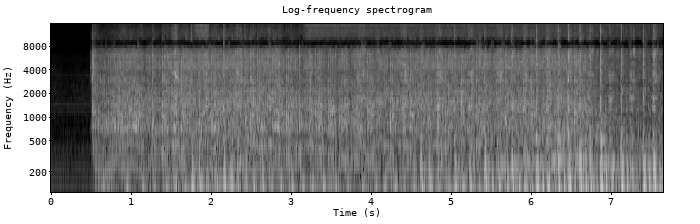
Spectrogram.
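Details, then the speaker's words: Original WWII Willys Go Devil engine, not run in decades, first start on a 12-volt starter and battery: catches abruptly, runs ragged with irregular pops and a backfire while the starter is pulled off; sputtering start, timing thought close. "A little bit of a backfire, burn a little bit of hair, but I'm tickled pink."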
